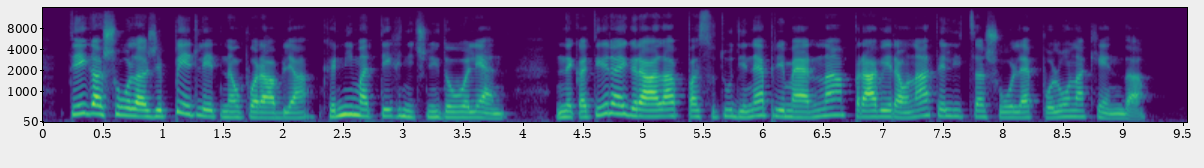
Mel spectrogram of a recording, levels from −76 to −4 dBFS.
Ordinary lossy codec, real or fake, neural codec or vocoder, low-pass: none; fake; autoencoder, 48 kHz, 128 numbers a frame, DAC-VAE, trained on Japanese speech; 14.4 kHz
